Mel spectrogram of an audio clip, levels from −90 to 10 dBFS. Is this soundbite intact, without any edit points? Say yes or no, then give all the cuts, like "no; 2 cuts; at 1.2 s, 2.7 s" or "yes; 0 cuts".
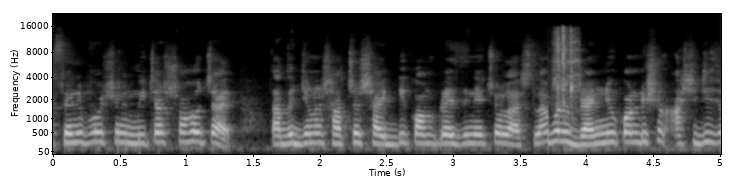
no; 1 cut; at 3.7 s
